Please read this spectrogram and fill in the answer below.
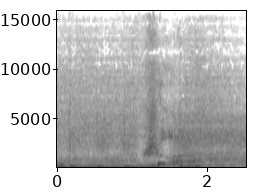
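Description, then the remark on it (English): A loud concert crowd yells and whoops, with one voice rising in a sharp shout, over a steady thumping beat that repeats roughly every half second. “The greatest live shows and that cheering crowd sound.”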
